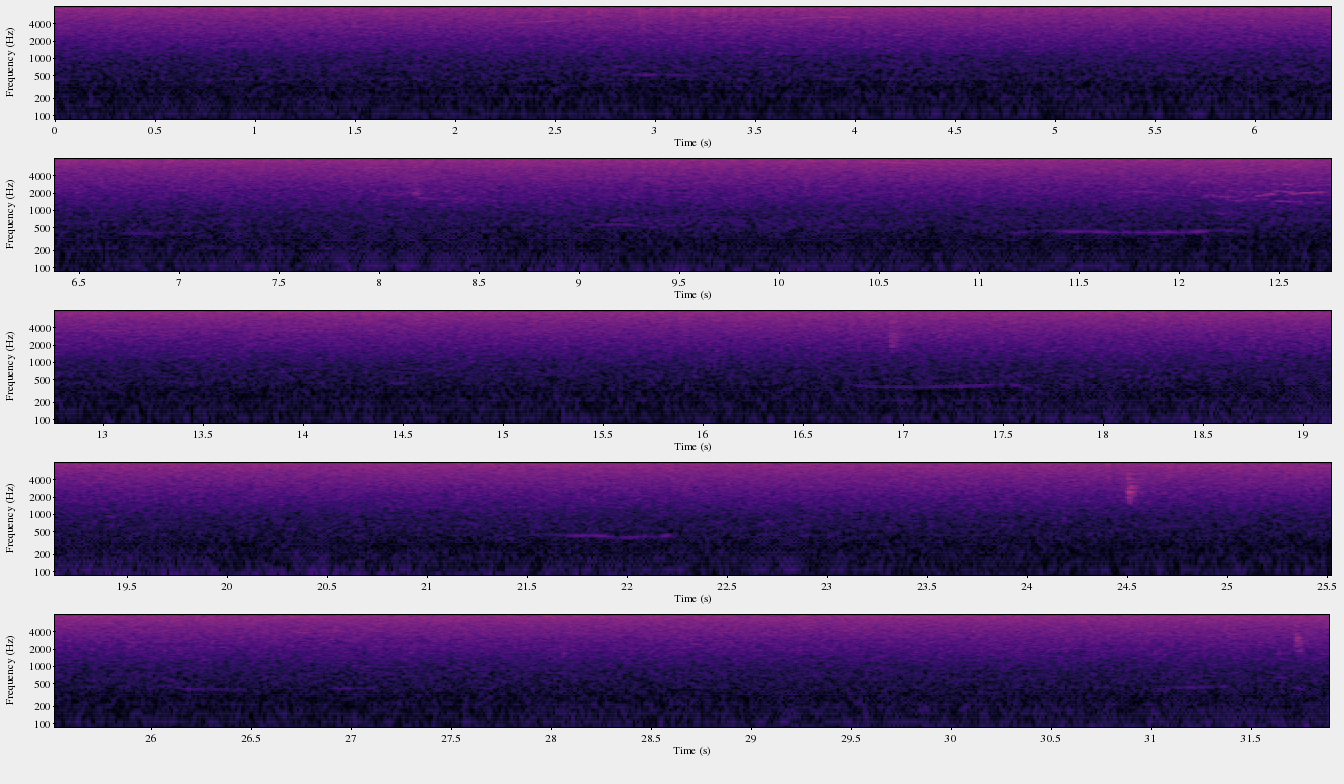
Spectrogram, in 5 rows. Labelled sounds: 2.3	2.6	killer whale, Bigg's (transient), 4.1 to 4.6 kHz
12.5	12.8	killer whale, Bigg's (transient), 1.9 to 2.2 kHz

